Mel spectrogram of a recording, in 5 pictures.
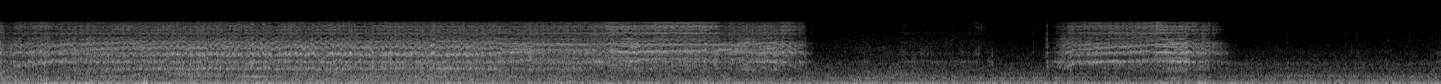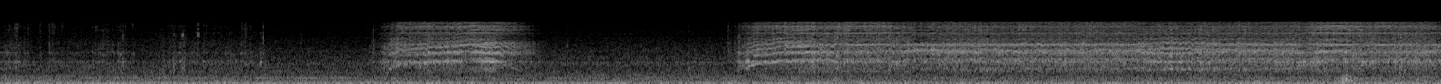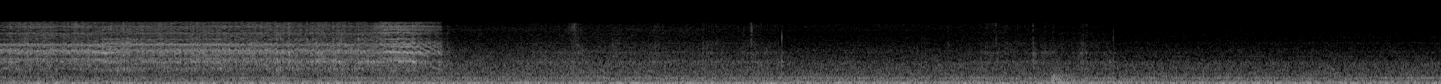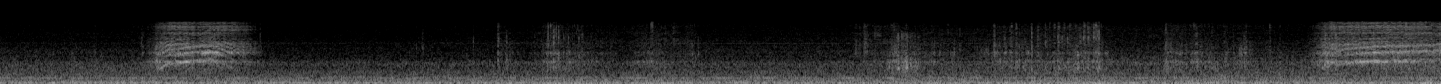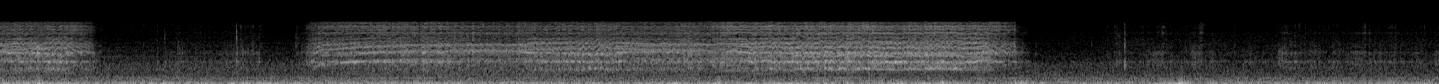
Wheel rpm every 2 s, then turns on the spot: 150, 160, 160, 140, 10, 90, 0, 20, 10, 80, 20, 150, 160, 160, 160, 160, 90, 20, 0, 10, 0, 0, 40, 0, 10, 0, 20, 20, 110, 30, 100, 160, 160, 130, 10, 20.
8-10 14-18 32-36 38-40 48-50 52-56 58-60 68-72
